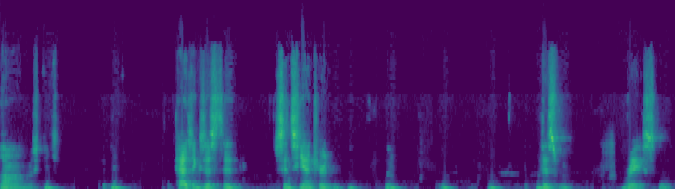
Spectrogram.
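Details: Adult man with a self-described lifelong stutter, speaking in a conversation; stuttering.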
